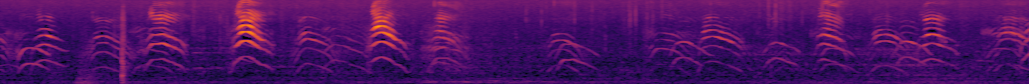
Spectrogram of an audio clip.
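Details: Newborn kittens whose eyes have just opened, meeting the mother cat for the first time, give a stream of thin high mews, each a quick rise and fall, several voices overlapping at an uneven pace.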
